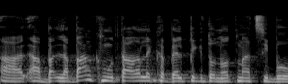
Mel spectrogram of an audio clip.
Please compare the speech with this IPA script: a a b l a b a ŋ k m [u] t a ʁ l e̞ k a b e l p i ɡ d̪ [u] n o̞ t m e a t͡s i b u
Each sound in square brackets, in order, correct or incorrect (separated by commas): correct, incorrect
